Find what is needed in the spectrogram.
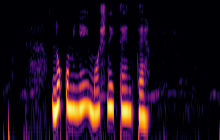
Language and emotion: Russian, neutral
